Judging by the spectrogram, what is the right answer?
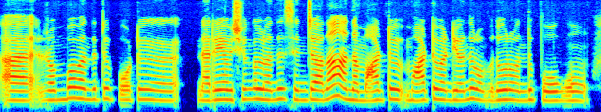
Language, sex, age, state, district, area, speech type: Tamil, female, 18-30, Tamil Nadu, Erode, rural, spontaneous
